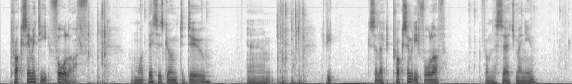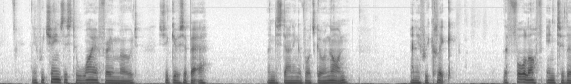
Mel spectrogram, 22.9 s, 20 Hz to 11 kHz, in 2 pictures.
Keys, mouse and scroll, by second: 2.0 shift+a, 5.9 l, 10.6 middle click, 12.0 click, 13.3 click, 14.0-14.8 middle drag, 16.7 click, 18.0 middle click, 18.8-19.7 scroll down 2, 22.0-22.8 drag.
